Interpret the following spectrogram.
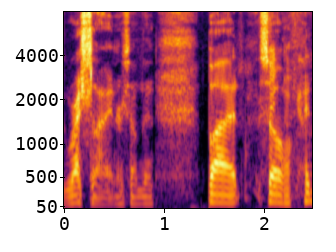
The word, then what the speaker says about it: Roeschlein: you say it so it's pronounced rush line russia so like i'm not in a rush and walk a straight line but it looks like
